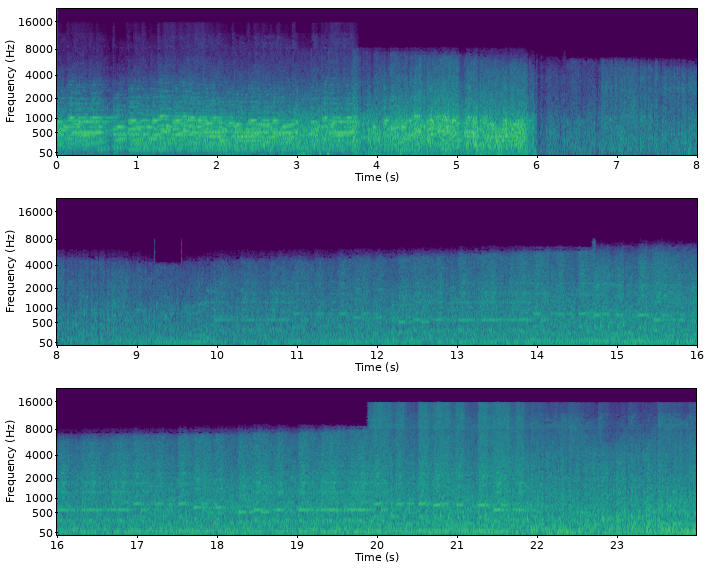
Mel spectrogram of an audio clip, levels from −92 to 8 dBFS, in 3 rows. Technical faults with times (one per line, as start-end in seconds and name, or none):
3.00-3.19 call audio freeze
3.27-3.41 short concealed packet loss
3.70-19.95 call bitrate drop
8.52-9.55 jitter buffer speed-up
